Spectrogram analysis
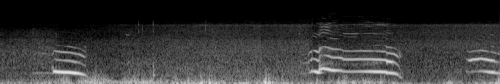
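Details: On the beach, Tonka the Alaskan Malamute protests sitting still with three howls: a short falling one, a long level wail that drops at the end, then another brief rising cry. Waves murmur underneath.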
